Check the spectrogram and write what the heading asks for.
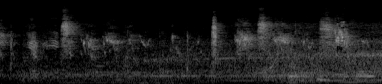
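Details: Talking pet budgerigar giving scattered short, bright chirps and brief scratchy warbles, with a louder sharp tweet near the middle and quiet gaps between notes.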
